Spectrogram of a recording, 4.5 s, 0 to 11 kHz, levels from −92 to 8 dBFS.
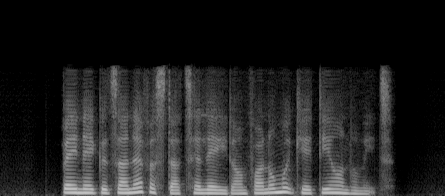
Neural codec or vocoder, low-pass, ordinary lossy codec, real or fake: codec, 16 kHz, 0.2 kbps, FocalCodec; 7.2 kHz; AAC, 48 kbps; fake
